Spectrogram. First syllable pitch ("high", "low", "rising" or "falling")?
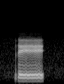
high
